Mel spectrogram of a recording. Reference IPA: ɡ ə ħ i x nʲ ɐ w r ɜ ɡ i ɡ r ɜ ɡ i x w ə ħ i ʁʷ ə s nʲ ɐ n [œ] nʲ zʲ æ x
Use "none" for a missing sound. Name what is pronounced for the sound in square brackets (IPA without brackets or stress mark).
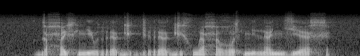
æ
